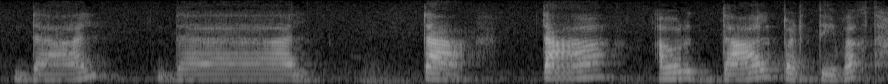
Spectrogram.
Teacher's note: जुबान की नोक और ऊपर के दांत की जड़ को लगाने से तो ता और डाल अदा होते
